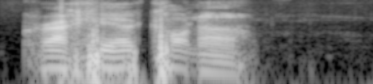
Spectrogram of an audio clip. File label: Cornish; Break-My-Neck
